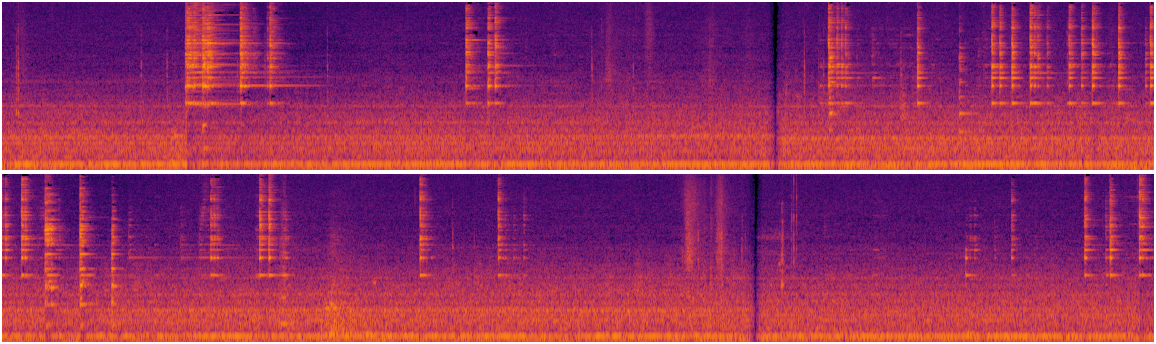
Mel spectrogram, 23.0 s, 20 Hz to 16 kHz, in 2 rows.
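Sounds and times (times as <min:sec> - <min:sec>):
low hum: 0:00.0 - 0:23.0
clinks on metal wire rack: 0:01.8 - 0:03.2, 0:04.6 - 0:05.3, 0:08.0 - 0:16.9, 0:21.1 - 0:23.0.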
